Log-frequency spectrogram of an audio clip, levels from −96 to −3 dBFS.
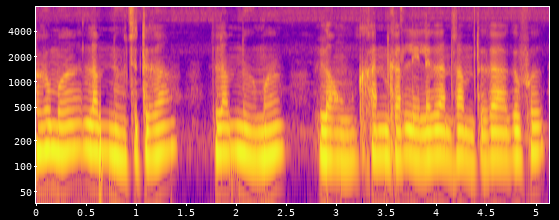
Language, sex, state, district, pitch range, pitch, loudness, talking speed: Wancho, male, Arunachal Pradesh, Longding, 130-145 Hz, 135 Hz, -13 LUFS, 150 wpm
